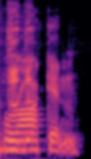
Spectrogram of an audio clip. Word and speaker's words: Brocken: Is it a broken specter or a Brocken specter? Because it's spelled with a CK. And I was like, I too was learning that for the first time. I thought it was Brocken. It's probably Brocken because it was named after Jeffrey Brocken, who discovered.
